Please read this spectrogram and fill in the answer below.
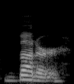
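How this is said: It is said with an American accent. "and American style"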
